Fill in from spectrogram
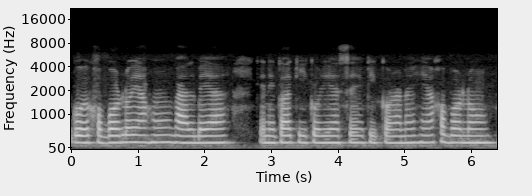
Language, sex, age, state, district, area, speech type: Assamese, female, 30-45, Assam, Golaghat, urban, spontaneous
